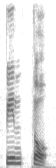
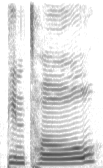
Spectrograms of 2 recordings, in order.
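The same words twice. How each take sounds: First: The final vowel ends abruptly in a glottal stop. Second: The final vowel fades out with no glottal stop. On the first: The speaker calls it right. "Stop it at the end" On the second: The speaker calls it wrong. "It's not"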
